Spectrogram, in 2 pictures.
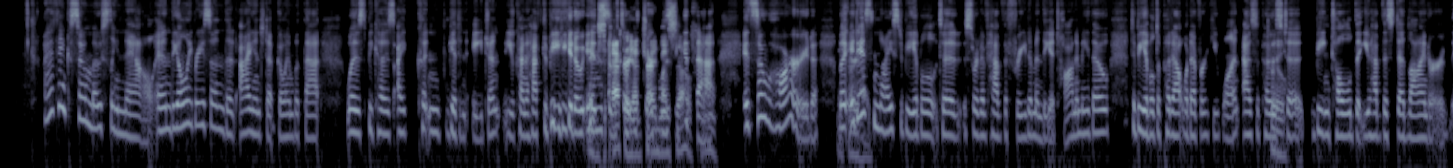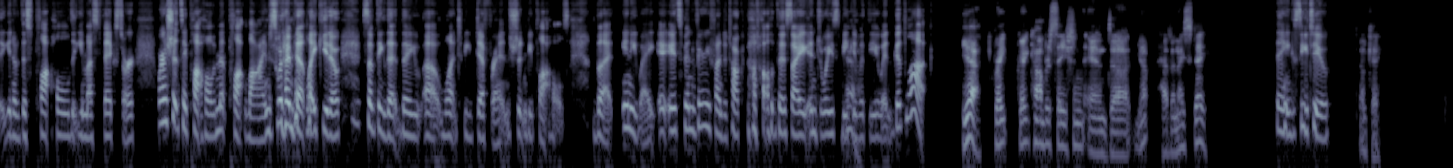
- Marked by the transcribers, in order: laughing while speaking: "be"; other background noise; tapping; laughing while speaking: "is what I meant, like"; laughing while speaking: "about all this"
- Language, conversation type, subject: English, unstructured, What dreams do you want to fulfill in the next five years?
